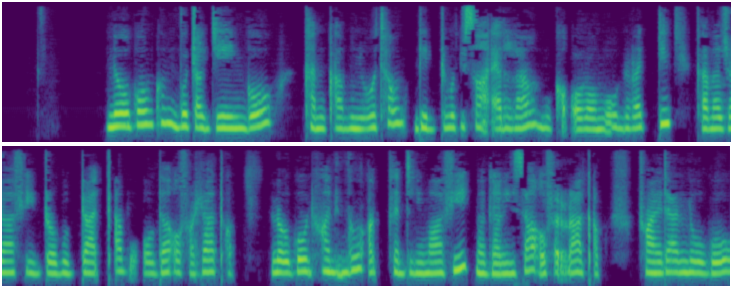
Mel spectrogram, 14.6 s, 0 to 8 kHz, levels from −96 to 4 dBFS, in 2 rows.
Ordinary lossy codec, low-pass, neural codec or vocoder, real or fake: MP3, 32 kbps; 7.2 kHz; codec, 16 kHz, 0.5 kbps, FreqCodec, larger model; fake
